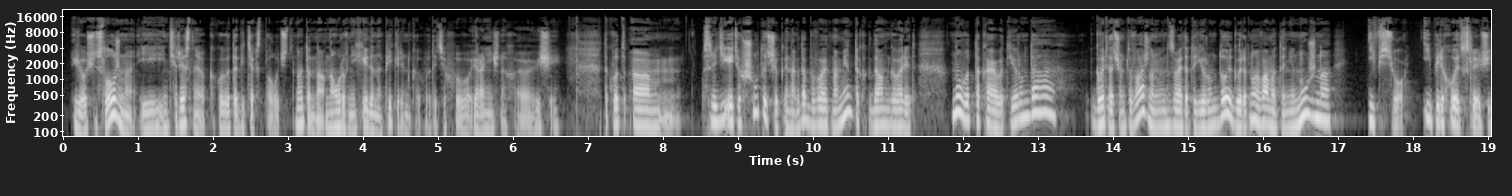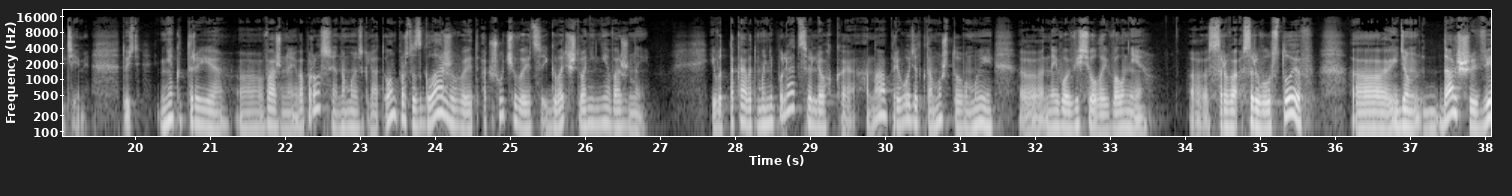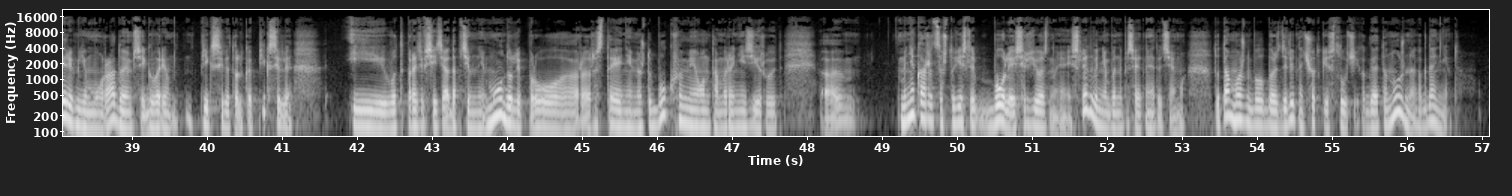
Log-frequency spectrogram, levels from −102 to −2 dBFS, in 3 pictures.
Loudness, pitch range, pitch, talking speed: -21 LUFS, 120-160 Hz, 135 Hz, 155 wpm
